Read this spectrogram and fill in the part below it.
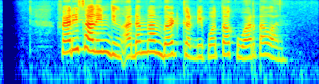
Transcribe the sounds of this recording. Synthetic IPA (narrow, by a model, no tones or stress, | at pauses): fɛɾisalimd͡ʒɨŋadamlambərt̪̚kɨrdipɔt̪ɔkuwart̪awan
